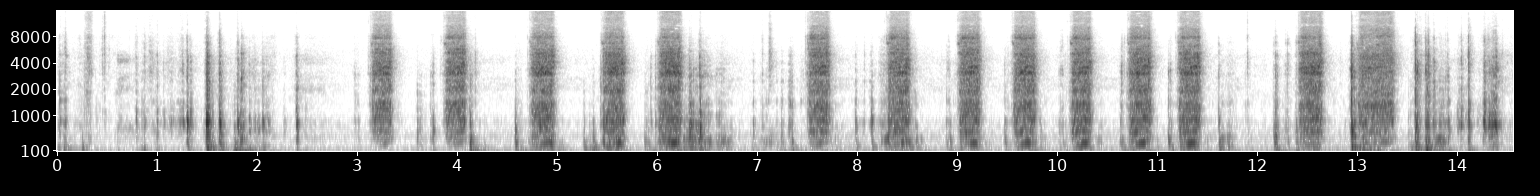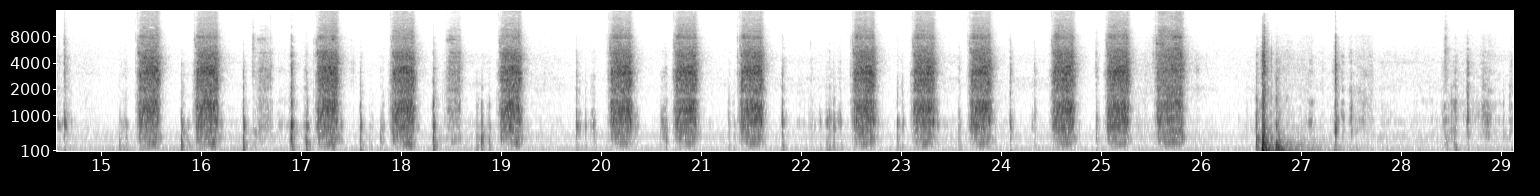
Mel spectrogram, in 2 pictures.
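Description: Rasping strokes of a hand tool cleaning up drilled holes in Kydex sheet before riveting, about one and a half strokes a second, with a short pause midway. A single knock near the end is louder than the strokes.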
